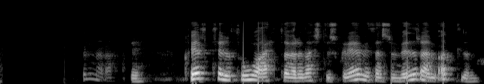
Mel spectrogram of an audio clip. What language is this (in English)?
Icelandic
